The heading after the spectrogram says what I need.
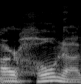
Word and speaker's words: Arjona: Is it Adria Arjona or Ariona? Adria Um, Arjona. The J is the Spanish pronunciation.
